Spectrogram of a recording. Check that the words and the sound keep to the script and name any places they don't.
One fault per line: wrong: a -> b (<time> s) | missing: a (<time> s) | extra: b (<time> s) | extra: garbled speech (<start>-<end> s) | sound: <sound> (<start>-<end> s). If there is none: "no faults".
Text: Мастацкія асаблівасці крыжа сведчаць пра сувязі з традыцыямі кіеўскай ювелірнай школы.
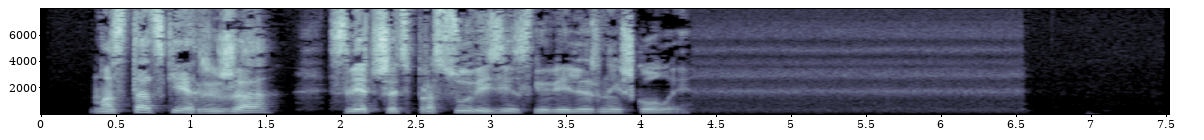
missing: асаблівасці (1.0 s)
missing: традыцыямі кіеўскай (3.3 s)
